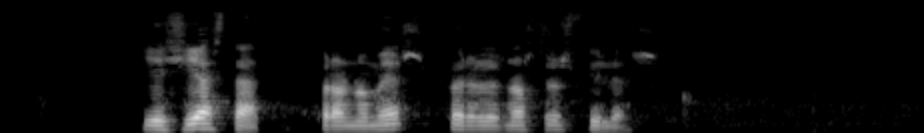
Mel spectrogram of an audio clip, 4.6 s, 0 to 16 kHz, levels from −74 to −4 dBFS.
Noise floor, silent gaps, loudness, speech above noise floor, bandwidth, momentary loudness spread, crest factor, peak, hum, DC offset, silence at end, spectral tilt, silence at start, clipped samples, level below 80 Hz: -75 dBFS; none; -29 LUFS; 47 dB; 11.5 kHz; 15 LU; 24 dB; -8 dBFS; none; under 0.1%; 1.35 s; -5.5 dB/octave; 0.7 s; under 0.1%; -78 dBFS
